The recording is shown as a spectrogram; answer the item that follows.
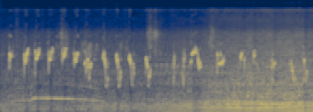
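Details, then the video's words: Caged Cucak Loreng (bulbul), an active singer, recorded as a master or lure song for training cage birds: rapid series of short bright chirped notes, about two or three per second, with a faint steady hum beneath. "Suara has burung CUCAK LORENG rajin berkicau"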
